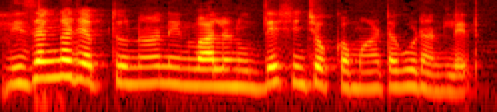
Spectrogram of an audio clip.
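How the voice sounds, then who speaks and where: A woman's voice: a little high, fast, darkish tone. A young woman, a folk singer giving earnest, pleading interview answers, close to tears.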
